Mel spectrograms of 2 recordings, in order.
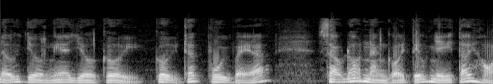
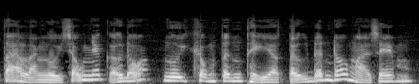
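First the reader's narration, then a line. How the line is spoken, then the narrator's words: Giggling. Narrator (Vietnamese): Nàng ta bật cười khanh khách ... nói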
